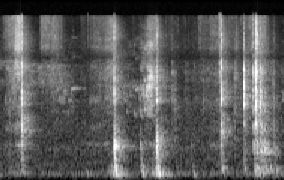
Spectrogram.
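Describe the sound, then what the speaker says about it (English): Scissors pressed along folded paper to crease it, giving a few short, scattered scraping rubs separated by quiet pauses. "Crease it with my scissors."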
